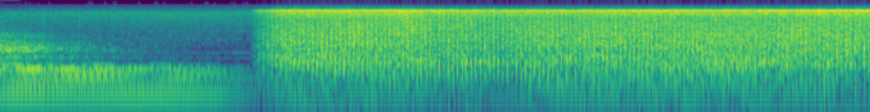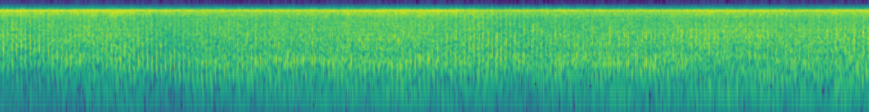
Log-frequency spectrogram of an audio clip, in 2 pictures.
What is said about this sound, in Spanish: Quería escuchar mucho el helicóptero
